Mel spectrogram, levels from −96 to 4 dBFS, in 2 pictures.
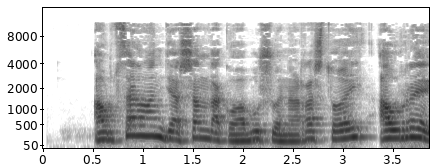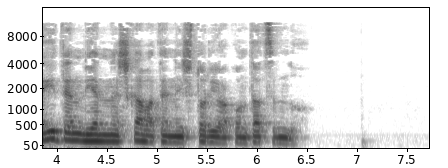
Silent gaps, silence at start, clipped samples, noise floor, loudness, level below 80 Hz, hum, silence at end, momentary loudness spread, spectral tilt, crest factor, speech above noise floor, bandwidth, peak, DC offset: none; 0.5 s; under 0.1%; -82 dBFS; -21 LUFS; -60 dBFS; none; 1.35 s; 8 LU; -5.5 dB/octave; 18 dB; 61 dB; 11.5 kHz; -4 dBFS; under 0.1%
